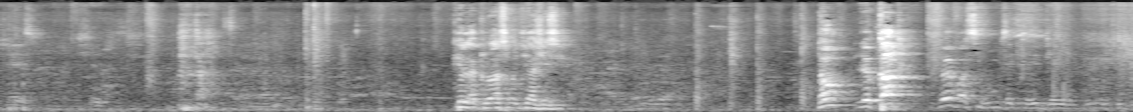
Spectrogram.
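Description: A man preaches with animation into a microphone.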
